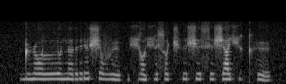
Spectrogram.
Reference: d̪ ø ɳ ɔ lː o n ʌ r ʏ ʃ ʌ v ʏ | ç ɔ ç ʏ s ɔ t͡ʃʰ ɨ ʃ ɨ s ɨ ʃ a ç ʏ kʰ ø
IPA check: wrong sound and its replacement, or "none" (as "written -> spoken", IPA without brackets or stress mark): none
